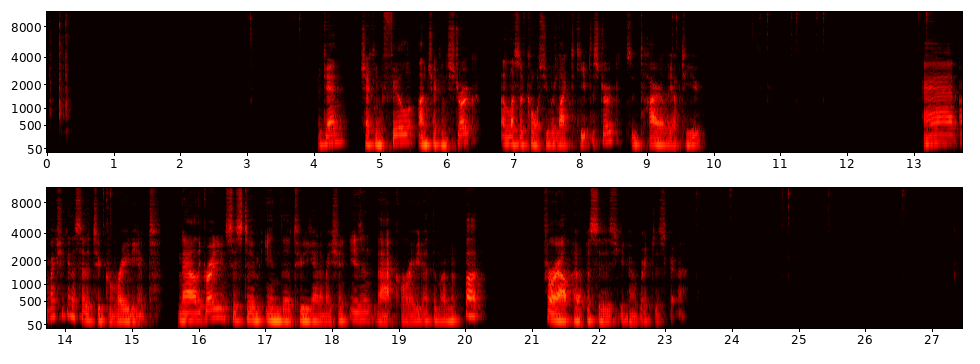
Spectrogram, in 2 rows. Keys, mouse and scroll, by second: 0.3 Return, 3.8 click, 9.4 click, 13.1-21.5 drag.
